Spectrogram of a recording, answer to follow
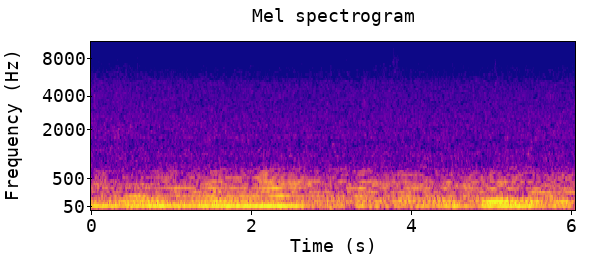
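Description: Steady low drone made of several held tones, dropping a little in level and shifting pitch about halfway through.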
